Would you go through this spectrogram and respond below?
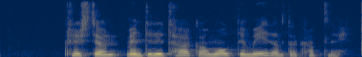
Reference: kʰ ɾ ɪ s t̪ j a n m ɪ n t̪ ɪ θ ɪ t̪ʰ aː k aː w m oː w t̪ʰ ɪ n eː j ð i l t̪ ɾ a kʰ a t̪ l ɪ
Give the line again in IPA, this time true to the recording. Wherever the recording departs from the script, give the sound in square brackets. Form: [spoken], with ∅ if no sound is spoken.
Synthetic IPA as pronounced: kʰ ɾ ɪ s t̪ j a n m ɪ n t̪ ɪ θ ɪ t̪ʰ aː k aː w m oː w [t̪] ɪ [m] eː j ð [a] l t̪ ɾ a kʰ a t̪ l ɪ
